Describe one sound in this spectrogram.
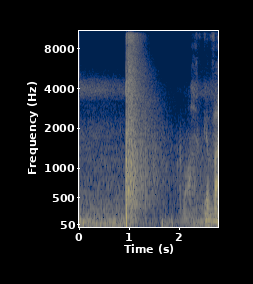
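A firecracker explodes with a loud bang that echoes outdoors.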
